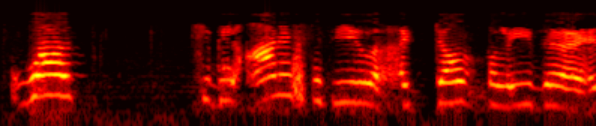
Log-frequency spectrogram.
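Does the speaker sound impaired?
Yes: cerebral palsy; handwriting physically hard and slow.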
